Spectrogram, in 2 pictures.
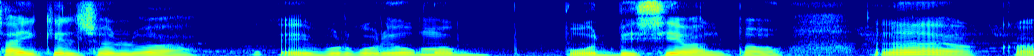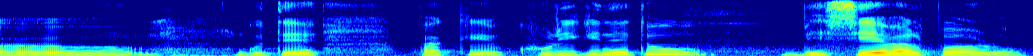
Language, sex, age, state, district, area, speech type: Assamese, female, 30-45, Assam, Nagaon, rural, spontaneous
